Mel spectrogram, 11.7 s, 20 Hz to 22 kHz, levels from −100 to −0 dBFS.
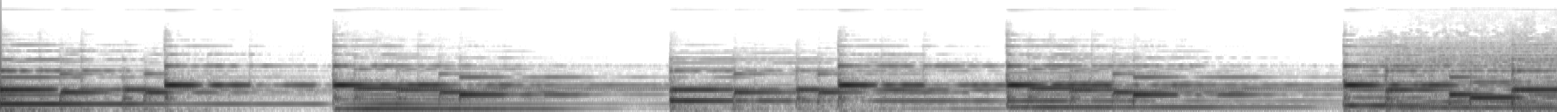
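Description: The audio runs through a noise suppressor applied to music or sounds, a speech-tuned processor that treats sustained and ambient content as noise, so the gain swings by roughly 10 dB and the sound pumps and thins as held material is pulled down. The clearest cases of sound cut by the noise suppressor come at 0.71–0.95 s (about 6 dB down) and at 1.87–2.49 s, 4.26–5.02 s and 9.37–10.08 s (about 12 dB down each). In these spans sustained or decaying sound sinks or is cut short while sharper onsets pass.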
